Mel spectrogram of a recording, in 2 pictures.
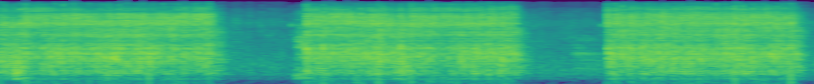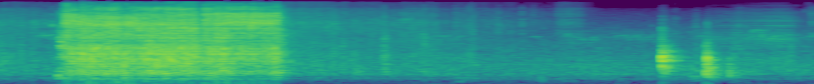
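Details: Freshly repaired MIG welder, wire feed just reconnected and wire speed turned down, welding scrap metal: crackling, sizzling bursts of about a second each with short pauses, laying short beads steadily; repair a success, welder works properly.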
